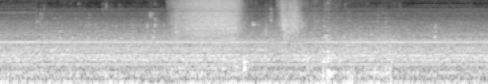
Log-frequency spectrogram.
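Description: Induction cooktop running under a pot of broth: a steady low fan hum with a thin high whine. About two and a half seconds in comes a burst of hiss lasting about a second, and a shorter one a second later.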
